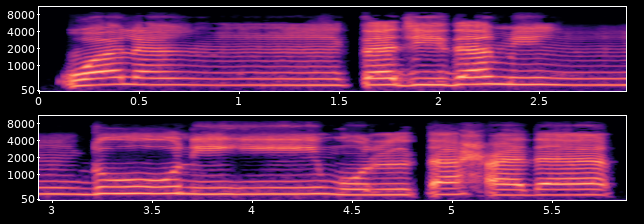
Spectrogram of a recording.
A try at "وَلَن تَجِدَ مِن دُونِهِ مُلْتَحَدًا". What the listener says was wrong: ইকফা গুণনা করার সময়, ইকফা গুণনা করার সময় কি হবে না, নুনের উচ্চারণ হবে না, দুনি। ঠিক আছে, ওয়ালান তাজিদা, নুন হিডেন থাকবে।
